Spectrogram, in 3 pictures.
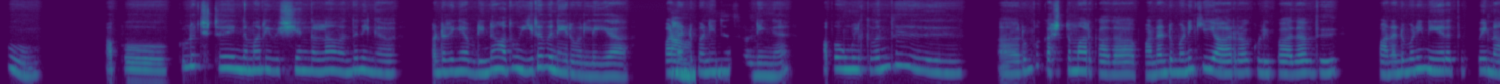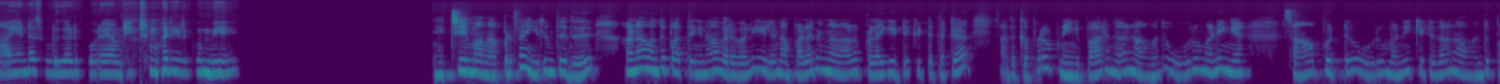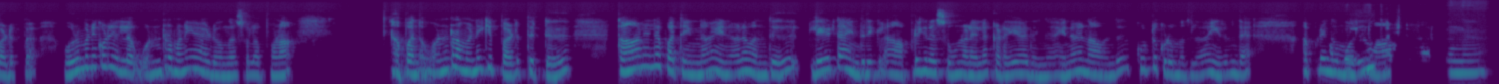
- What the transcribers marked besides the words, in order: static; distorted speech; other background noise; laughing while speaking: "அப்படின்ற மாரி இருக்குமே"; swallow; in English: "லேட்டா"
- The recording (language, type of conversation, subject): Tamil, podcast, உங்கள் உறக்க முறை மாறும்போது அது உங்கள் உடலை எப்படிப் பாதிக்கிறது என்பதை நீங்கள் எப்படி கவனிப்பீர்கள்?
